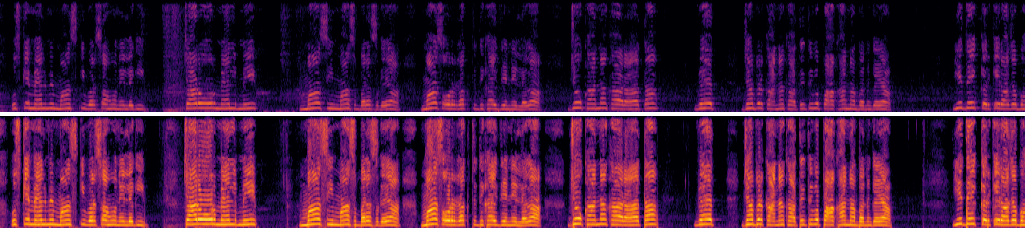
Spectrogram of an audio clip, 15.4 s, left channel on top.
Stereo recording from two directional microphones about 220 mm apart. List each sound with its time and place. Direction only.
0.2 s speech: 50° right (ahead or behind)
